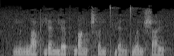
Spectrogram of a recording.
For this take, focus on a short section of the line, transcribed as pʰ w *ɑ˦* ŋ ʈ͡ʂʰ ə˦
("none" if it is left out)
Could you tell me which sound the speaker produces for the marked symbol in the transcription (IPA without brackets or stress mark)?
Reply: ɑ˥˨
